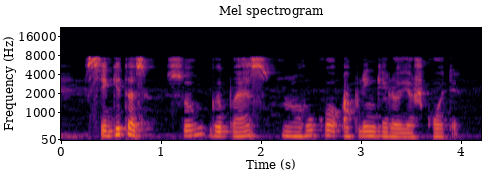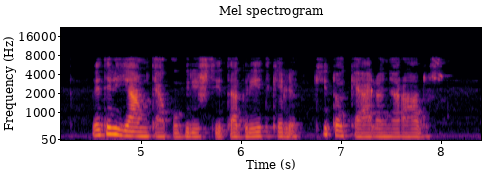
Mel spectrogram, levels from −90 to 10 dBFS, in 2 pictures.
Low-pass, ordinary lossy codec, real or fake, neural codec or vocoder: 7.2 kHz; MP3, 96 kbps; fake; codec, 16 kHz, 16 kbps, FreqCodec, larger model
